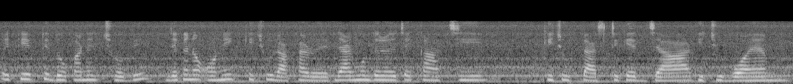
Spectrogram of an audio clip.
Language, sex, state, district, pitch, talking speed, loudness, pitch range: Bengali, female, West Bengal, Jhargram, 200 Hz, 135 wpm, -15 LUFS, 190-205 Hz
